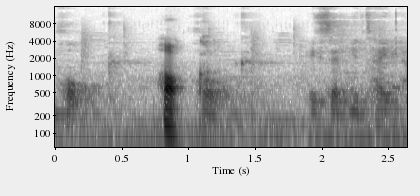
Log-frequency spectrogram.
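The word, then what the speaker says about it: หก: hawk, except you take out the airy part, you don't have to say K. Ho. So you just pretend you're going to Hawk. say the K and say Oh, hawk like and stop it.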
